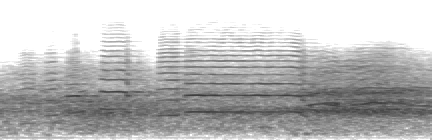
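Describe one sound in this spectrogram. A horn toots from the crowd.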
